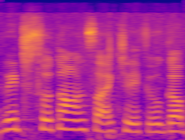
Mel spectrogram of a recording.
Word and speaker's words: Sutton: How do you pronounce his name correctly? Rich Sutton, and then it's Andy Bartow.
